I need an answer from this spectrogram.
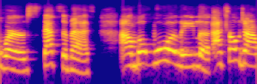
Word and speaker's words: Worley: Richard Worley. So what, you don't pronounce the S? According to his LinkedIn page, there is no S. It's WORLEY.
